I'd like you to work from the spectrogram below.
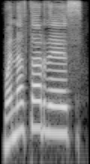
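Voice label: Good Afternoon Spanish, Greetings, female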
